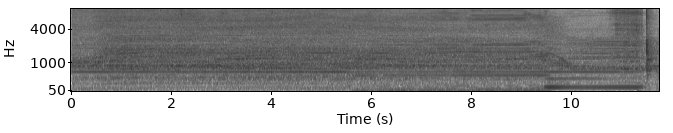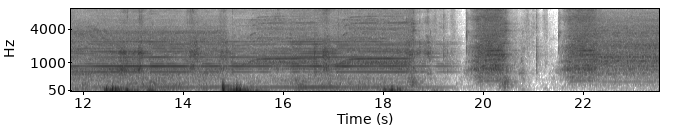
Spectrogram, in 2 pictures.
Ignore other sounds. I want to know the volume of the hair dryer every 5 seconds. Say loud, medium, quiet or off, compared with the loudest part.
loud, loud, medium, medium, loud.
